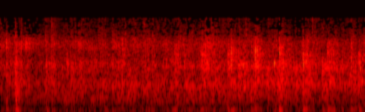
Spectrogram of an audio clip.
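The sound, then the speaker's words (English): A church audience claps their hands together in praise in a dense, continuous burst of applause, many overlapping sharp claps merging into a steady, fairly loud wash with no voices heard. “Come on and give my hand clap of praise.”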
